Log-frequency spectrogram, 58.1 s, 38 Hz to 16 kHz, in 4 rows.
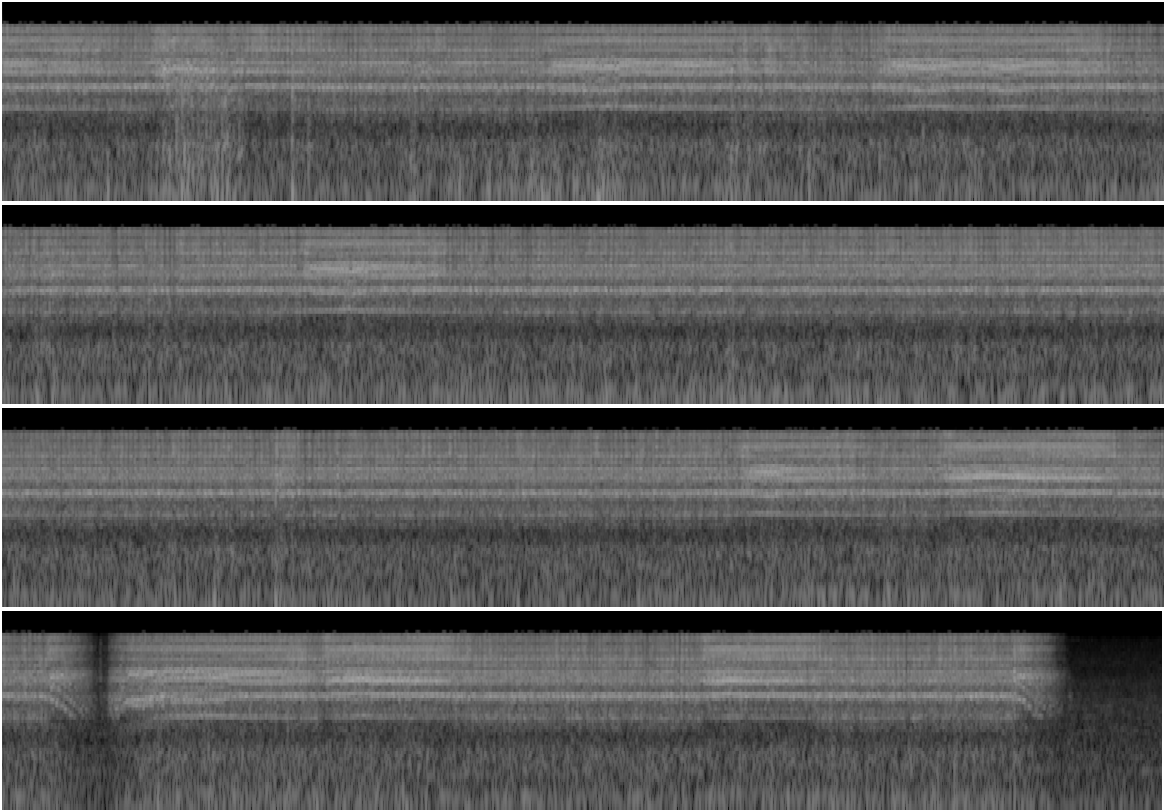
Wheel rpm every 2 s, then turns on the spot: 160, 160, 160, 160, 160, 160, 160, 160, 160, 160, 160, 160, 160, 160, 160, 160, 160, 160, 160, 160, 160, 160, 90, 160, 160, 160, 160, 160, 40.
none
